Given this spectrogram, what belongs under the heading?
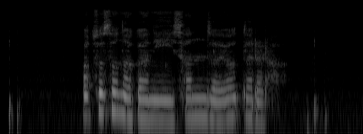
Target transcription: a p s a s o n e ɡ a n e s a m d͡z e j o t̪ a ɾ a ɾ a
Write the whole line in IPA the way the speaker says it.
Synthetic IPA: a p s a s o n a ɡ a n i s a n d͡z a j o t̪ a ɾ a ɾ a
